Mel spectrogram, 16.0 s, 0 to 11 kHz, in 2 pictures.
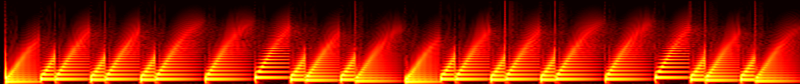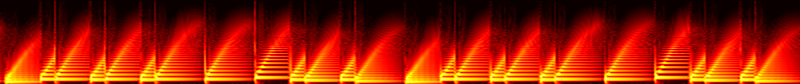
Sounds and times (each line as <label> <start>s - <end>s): synth 0.0s - 16.0s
